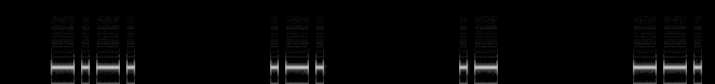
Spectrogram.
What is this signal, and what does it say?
Morse code, heard as a keyed tone, about 16 wpm, spaced as for 5 wpm, 800 Hz. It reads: CRAG
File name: Spaced Alphas / Spaced Alphas mp3s / Cs sp @10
